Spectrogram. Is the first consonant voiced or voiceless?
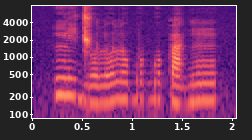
voiced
